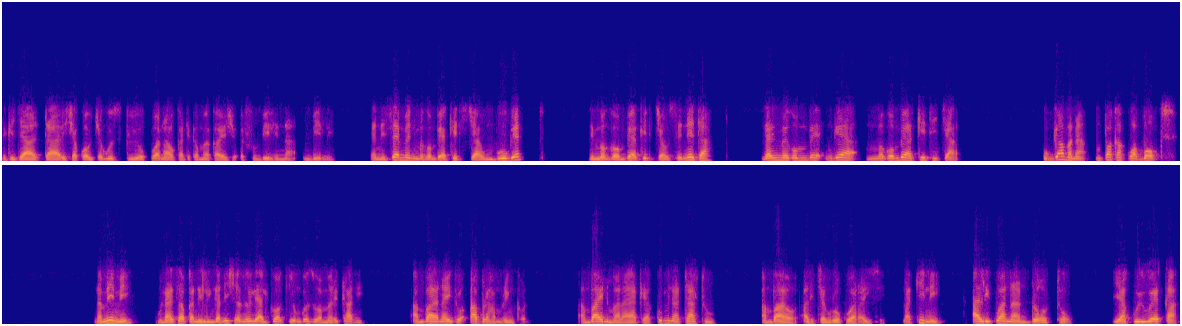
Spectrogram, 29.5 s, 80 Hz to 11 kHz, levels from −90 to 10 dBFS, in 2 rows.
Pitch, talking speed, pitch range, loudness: 130 Hz, 125 wpm, 110-150 Hz, -21 LUFS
